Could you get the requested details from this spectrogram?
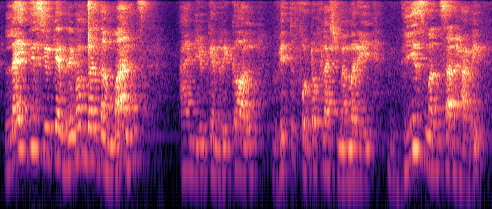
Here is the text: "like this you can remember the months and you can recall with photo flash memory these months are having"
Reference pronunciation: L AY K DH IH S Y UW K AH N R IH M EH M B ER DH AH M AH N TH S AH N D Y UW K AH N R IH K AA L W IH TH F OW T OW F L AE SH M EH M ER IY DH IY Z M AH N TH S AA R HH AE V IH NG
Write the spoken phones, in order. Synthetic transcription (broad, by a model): L AY K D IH S Y UW K AH N R IH M EH M B ER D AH M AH N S AH N D Y UW K AH N R IH K AA L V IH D F OW T OW F L AE SH M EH M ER IY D IY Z M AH N T S AA R HH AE V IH NG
